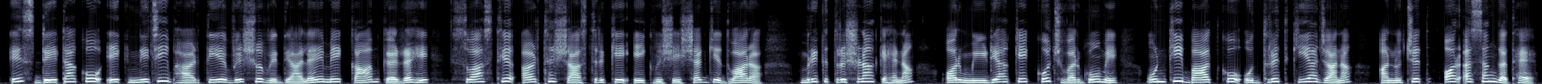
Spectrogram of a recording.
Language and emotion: Hindi, neutral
